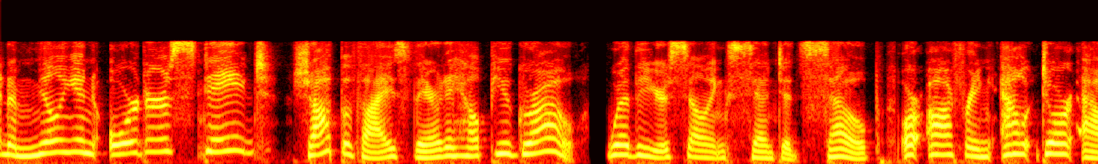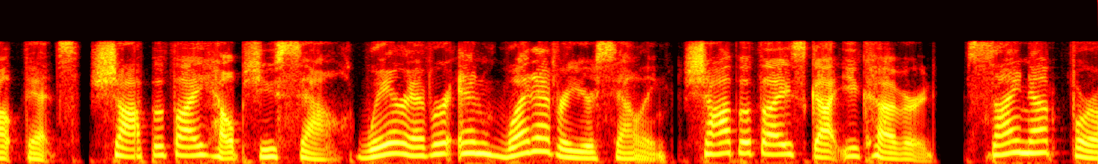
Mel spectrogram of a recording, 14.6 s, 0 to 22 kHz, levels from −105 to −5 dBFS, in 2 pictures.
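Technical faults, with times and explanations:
Throughout, Bluetooth LC3 compression: the speech carries a plainly audible breathy, grainy edge across the whole clip, with the upper spectrum sounding thinned and replaced by a hiss-like texture instead of clean detail. This is the likely result of the LE Audio transform codec running at a modest rate, which fits roughly 32 kbps with 7.5 ms frames: high-band coefficients are zeroed and noise-filled, so sibilants and consonant detail smear into granular noise.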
